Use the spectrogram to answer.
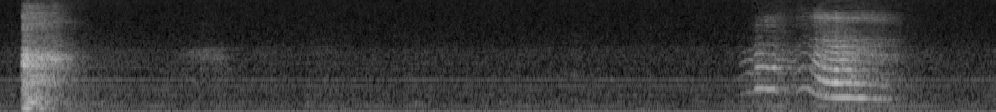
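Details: Hiccups: one abrupt, sharp hiccup burst in a quiet room, with a brief voiced sound a few seconds later.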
